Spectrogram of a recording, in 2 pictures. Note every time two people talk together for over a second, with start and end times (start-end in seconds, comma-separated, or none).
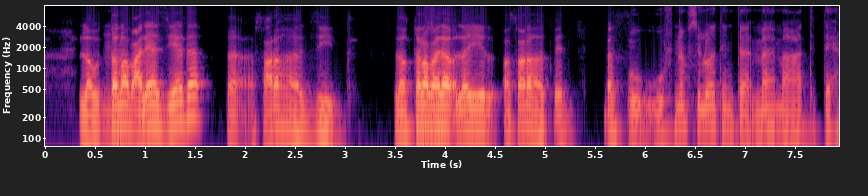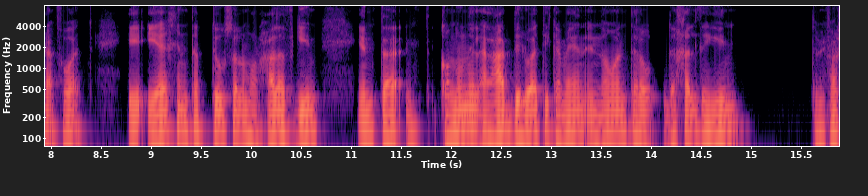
none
